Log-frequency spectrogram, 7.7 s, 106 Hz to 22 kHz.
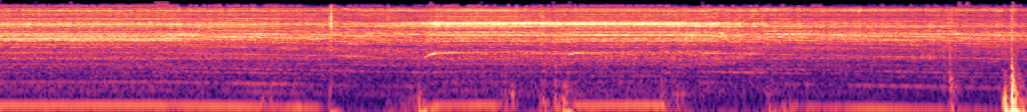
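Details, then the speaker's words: Makita 9069 9-inch angle grinder after repairing a bad lead connection (bearings also suspected noisy): motor spins up to a steady high whine in short even bursts, no stutter or cut-outs; now runs cleanly, looks and sounds much better. "nice one that looks and sounds a lot better"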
